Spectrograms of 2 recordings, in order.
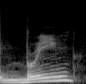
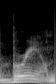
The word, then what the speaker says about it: bream: don't like it when people say bream when it's a brim. Do you know bass? You go bass fishing and maybe catch some brim. And it's spelled B R E A M. And but it's brim.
